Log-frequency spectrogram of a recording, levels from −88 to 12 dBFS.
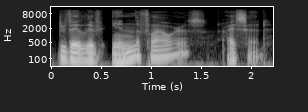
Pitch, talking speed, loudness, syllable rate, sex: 110 Hz, 215 wpm, -19 LUFS, 4.8 syllables/s, male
